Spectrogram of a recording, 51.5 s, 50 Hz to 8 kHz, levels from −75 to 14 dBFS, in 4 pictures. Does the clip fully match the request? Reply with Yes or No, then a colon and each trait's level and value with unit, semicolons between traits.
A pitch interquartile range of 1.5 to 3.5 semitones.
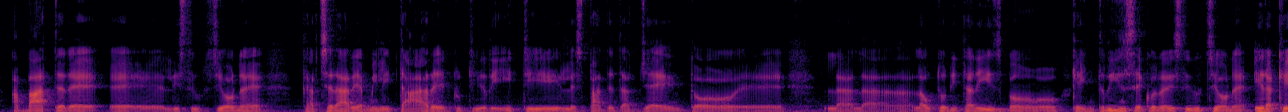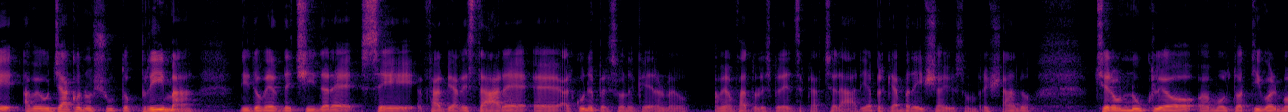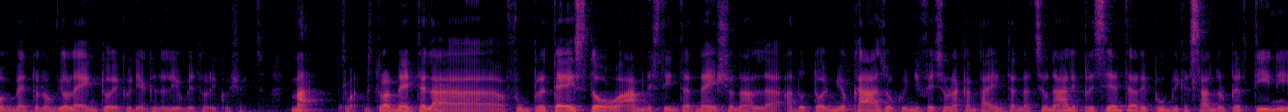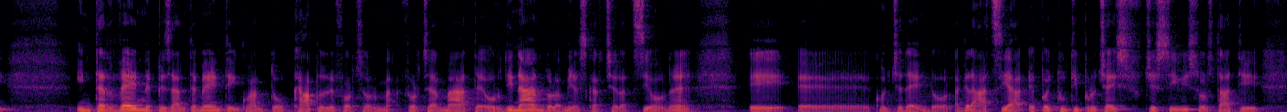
Yes: narrow, 2.6 semitones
